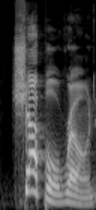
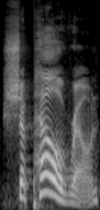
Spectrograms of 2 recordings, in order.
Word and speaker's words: Chappell Roan: didn't know how to pronounce it I initially pronounced it Chapel rone as opposed to Chappelle rone I actually had a video on this channel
